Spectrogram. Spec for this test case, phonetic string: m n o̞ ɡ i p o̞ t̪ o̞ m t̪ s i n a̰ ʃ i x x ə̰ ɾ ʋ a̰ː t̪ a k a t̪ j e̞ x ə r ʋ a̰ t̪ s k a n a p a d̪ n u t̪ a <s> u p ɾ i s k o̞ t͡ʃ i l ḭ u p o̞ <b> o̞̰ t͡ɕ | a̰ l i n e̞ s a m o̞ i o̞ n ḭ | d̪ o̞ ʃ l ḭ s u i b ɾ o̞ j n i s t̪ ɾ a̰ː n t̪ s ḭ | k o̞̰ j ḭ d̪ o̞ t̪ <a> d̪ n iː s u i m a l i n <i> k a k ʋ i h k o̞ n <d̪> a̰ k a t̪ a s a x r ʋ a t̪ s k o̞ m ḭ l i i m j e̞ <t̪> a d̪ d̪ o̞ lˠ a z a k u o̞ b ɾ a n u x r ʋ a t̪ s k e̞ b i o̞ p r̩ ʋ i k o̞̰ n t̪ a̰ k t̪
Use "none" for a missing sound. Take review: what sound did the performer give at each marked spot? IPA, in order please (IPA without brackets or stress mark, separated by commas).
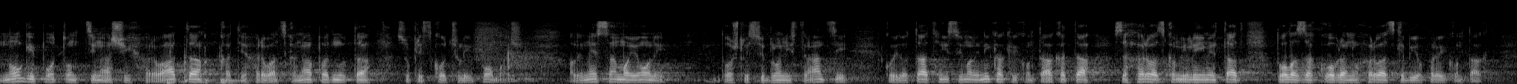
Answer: s, m, a, i, t̪, t̪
